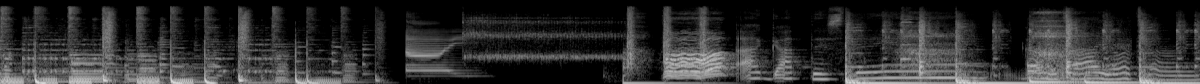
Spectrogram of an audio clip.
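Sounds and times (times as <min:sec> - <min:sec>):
high steady ringing tone: 0:04.1 - 0:06.2.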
